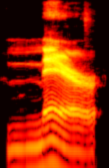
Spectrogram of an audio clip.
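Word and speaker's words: MÄR: So it's pronounced mare, but it's written like MAR, and the A has that 2 like dots above it.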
